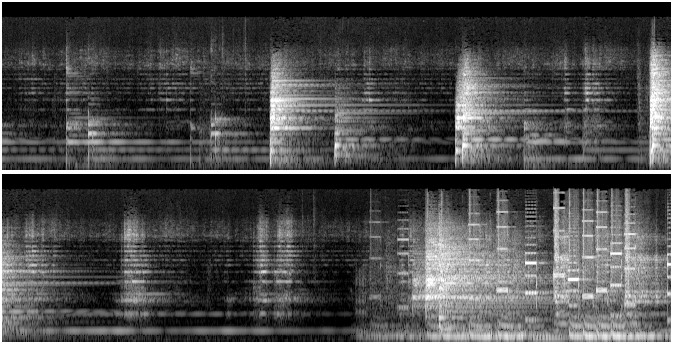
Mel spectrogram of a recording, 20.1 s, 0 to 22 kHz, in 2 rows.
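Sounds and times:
metal bowls struck with mallet: 2.8s - 11.7s, 15.4s - 20.0s
steady low drone: 15.3s - 20.0s
heavy low pulsing bass: 15.4s - 20.0s.

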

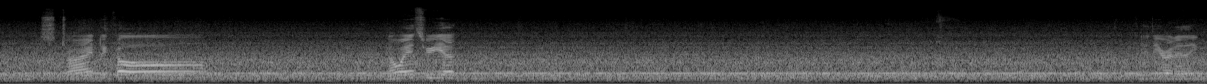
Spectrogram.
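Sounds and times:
jet engine and airflow rush: 0.0s - 12.0s
mid-pitched hum: 0.0s - 12.0s.

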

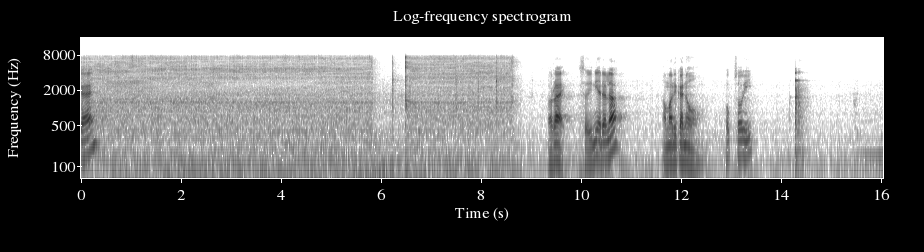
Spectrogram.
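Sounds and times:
hot water hissing into cup: 0.0s - 5.9s, 6.5s - 8.7s.

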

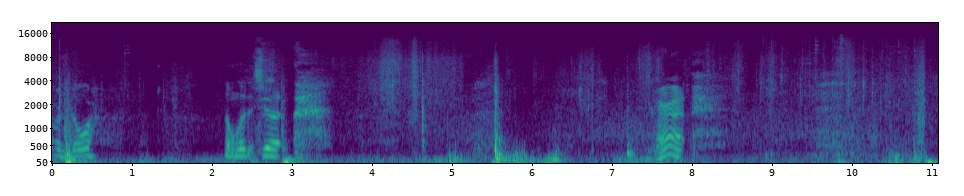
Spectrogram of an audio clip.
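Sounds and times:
rustling: 3.5s - 11.0s.

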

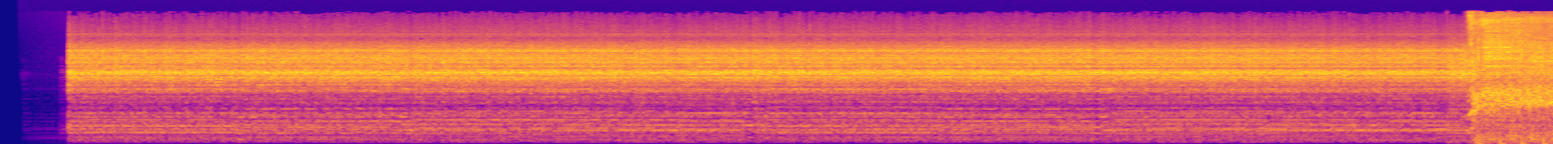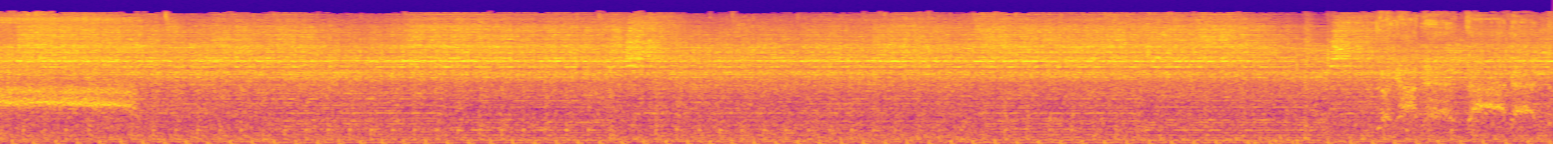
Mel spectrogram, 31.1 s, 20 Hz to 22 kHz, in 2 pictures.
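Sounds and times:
distorted electric guitar chord: 0.6s - 31.0s.

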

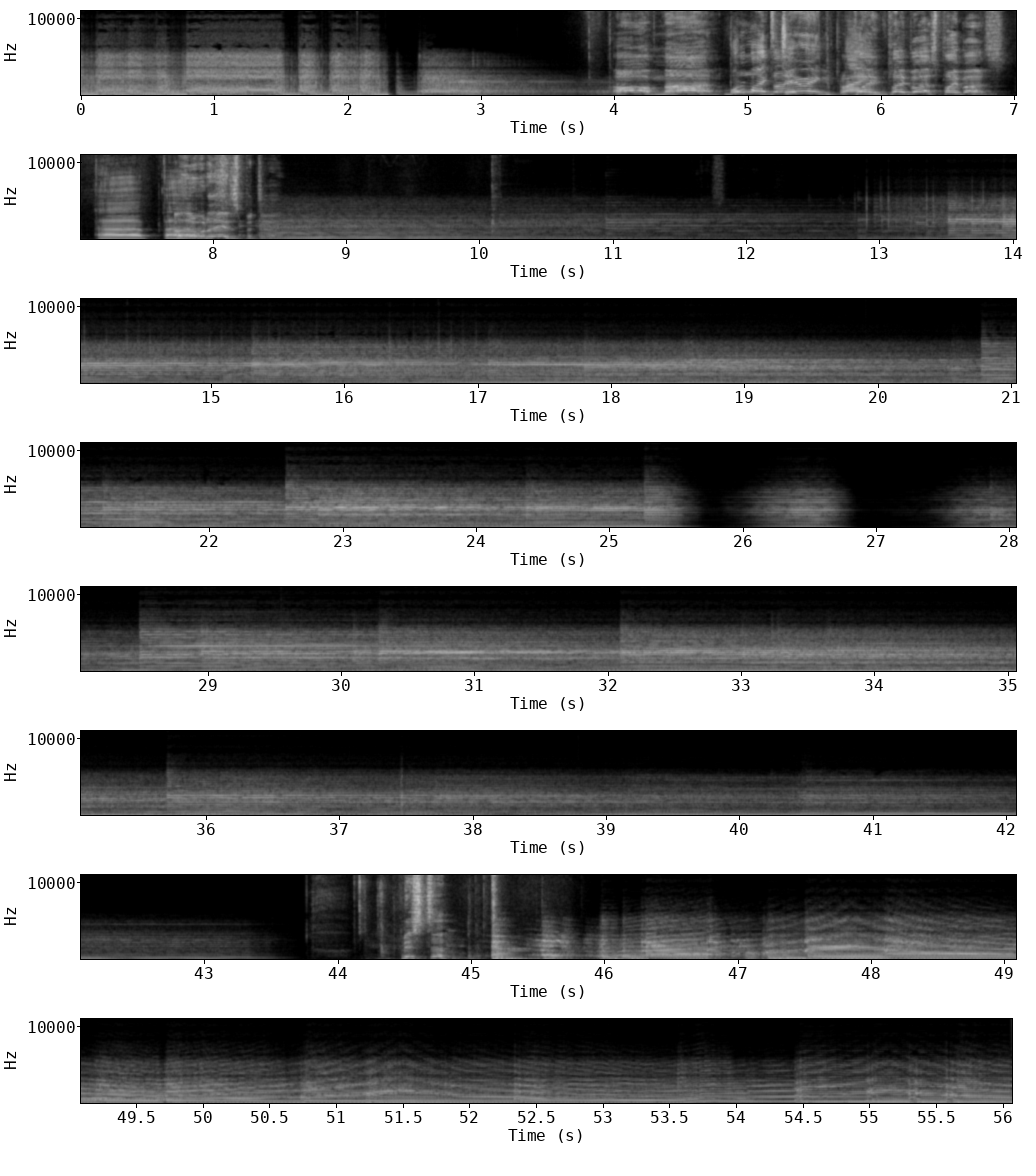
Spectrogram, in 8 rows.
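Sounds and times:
electric guitar with effects: 0.0s - 4.0s, 7.7s - 26.8s, 27.6s - 56.0s.

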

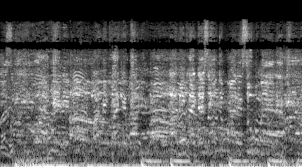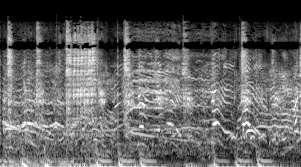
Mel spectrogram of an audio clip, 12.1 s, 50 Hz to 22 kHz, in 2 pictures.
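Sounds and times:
crowd shouting and cheering: 0.0s - 12.0s
loud music with heavy bass beat: 0.0s - 12.0s.

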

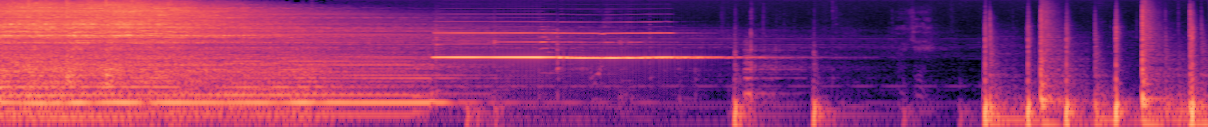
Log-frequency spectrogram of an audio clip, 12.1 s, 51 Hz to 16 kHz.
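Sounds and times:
electric guitar sustained note: 0.0s - 8.1s
band playing: 0.0s - 8.6s.

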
